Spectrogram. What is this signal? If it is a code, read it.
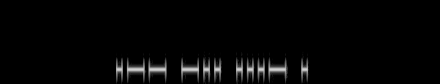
Morse code, heard as a keyed tone, about 22 wpm, 700 Hz. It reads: WDVE
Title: Four Challenging Letter-Number Combinations 22wpm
